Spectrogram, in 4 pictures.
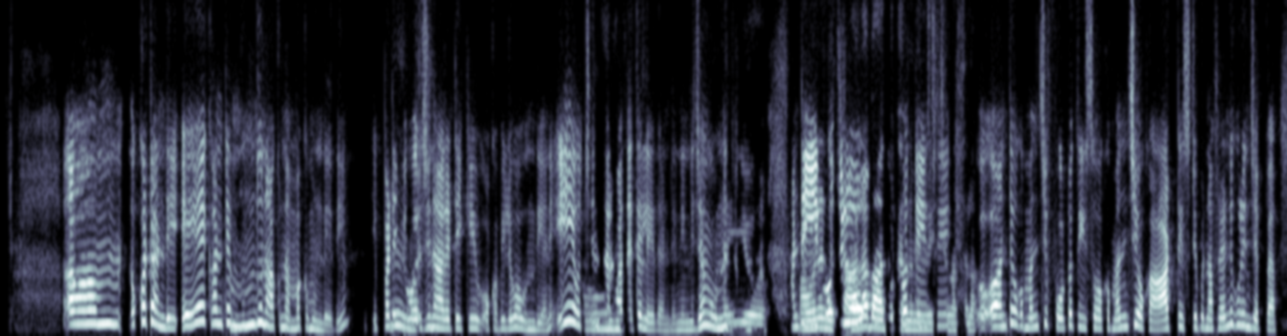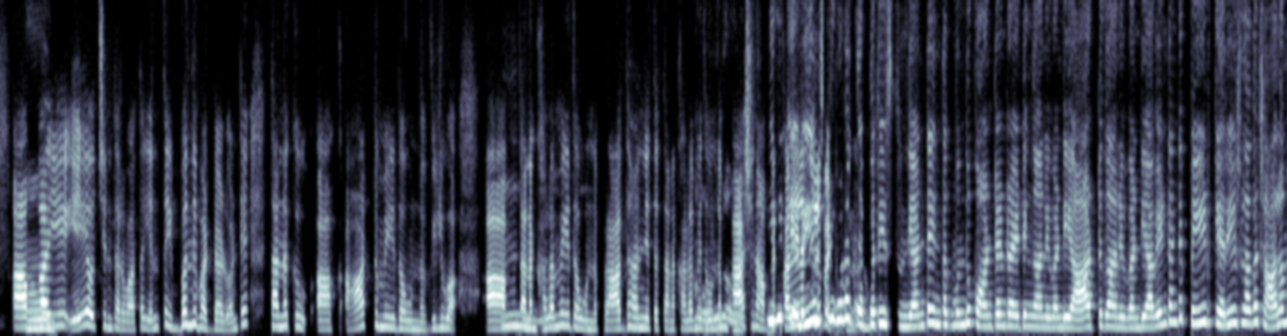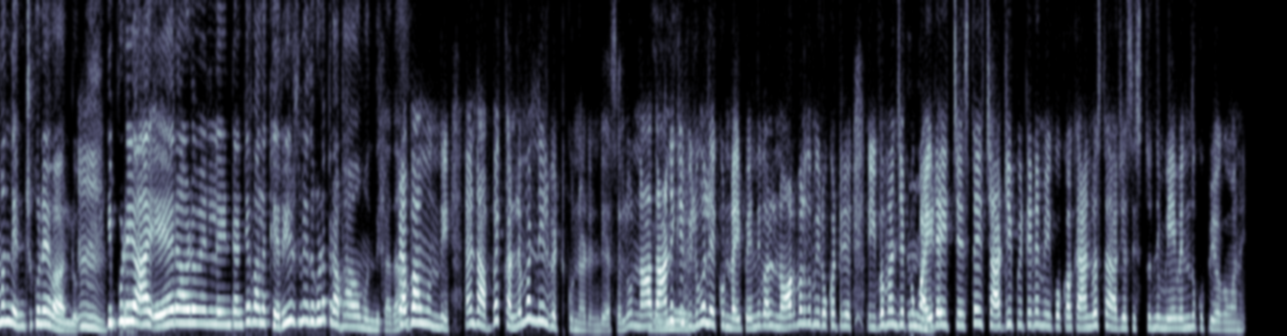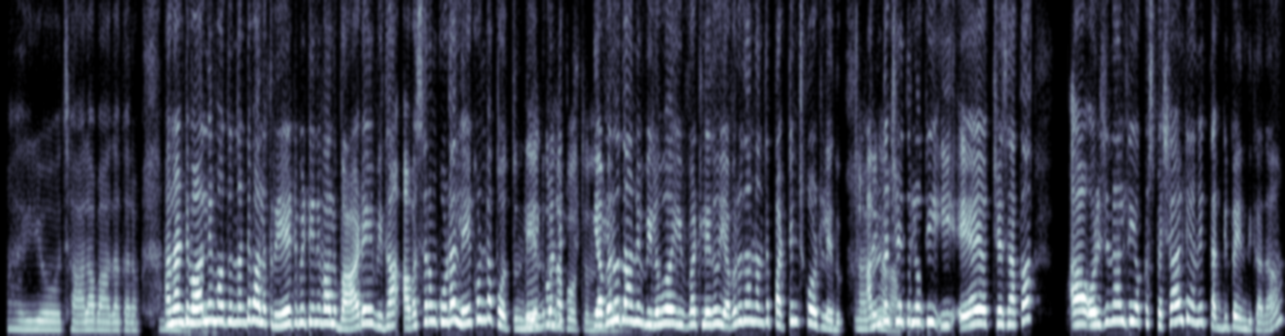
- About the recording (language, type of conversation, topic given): Telugu, podcast, సామాజిక మీడియా ప్రభావం మీ సృజనాత్మకతపై ఎలా ఉంటుంది?
- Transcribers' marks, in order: other background noise; in English: "ఏఐ"; in English: "ఒరిజినాలిటీకి"; in English: "ఏఐ"; in English: "ఆర్టిస్ట్"; in English: "ఏఐ"; in English: "ఆర్ట్"; in English: "ప్యాషన్"; in English: "కెరియర్స్‌ని"; in English: "కాంటెంట్ రైటింగ్"; in English: "ఆర్ట్"; in English: "పెయిడ్ కేరీర్స్‌లాగా"; in English: "ఏఐ"; in English: "కెరీర్స్"; in English: "అండ్"; in English: "నార్మల్‌గా"; in English: "చాట్‌జీపీటీ‌నే"; in English: "కాన్వస్"; in English: "క్రియేటివిటీని"; tapping; in English: "ఏఐ"; in English: "ఒరిజినాలిటీ"; in English: "స్పెషాలిటీ"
